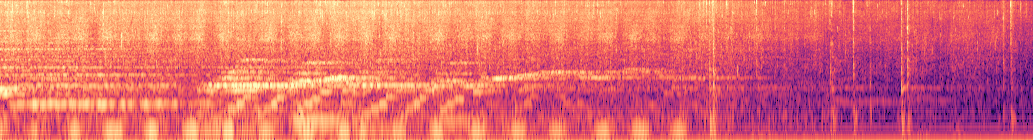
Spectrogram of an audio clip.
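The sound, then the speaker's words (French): Ambience aboard a ferry at sea: a steady low throbbing pulse under shifting tonal drones and a constant watery hiss, with a few sharp clicks near the end. No voices. “Dans le ferry, probablement, en mer.”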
